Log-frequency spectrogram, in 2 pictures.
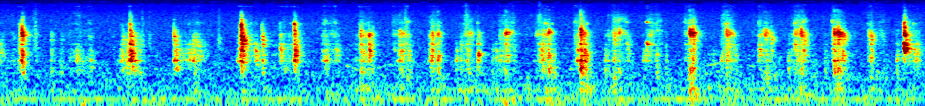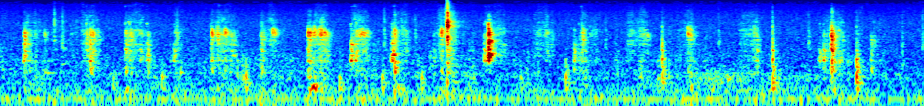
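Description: Light, irregular clicks and scrapes, two or three a second, as a threaded license plate mount is turned by hand into the tow-hook hole of a Subaru WRX front bumper and snugged up.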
